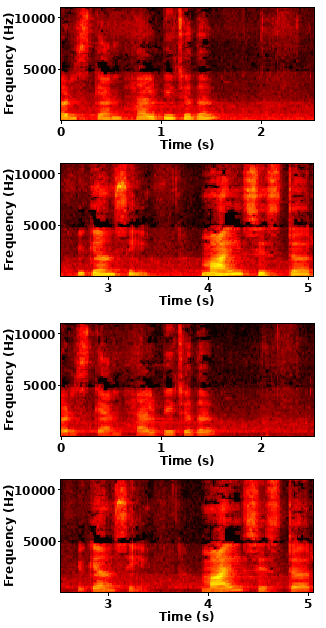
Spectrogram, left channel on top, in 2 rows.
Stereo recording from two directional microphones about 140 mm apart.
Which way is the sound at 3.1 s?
40° right (ahead or behind).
